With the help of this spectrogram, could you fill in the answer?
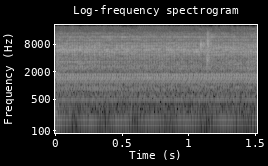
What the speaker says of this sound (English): we got to pull a vacuum on both these guys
